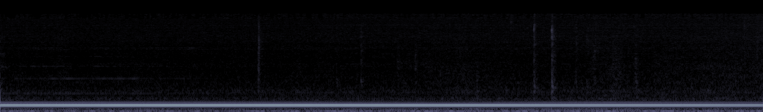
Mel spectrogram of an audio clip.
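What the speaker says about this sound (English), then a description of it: "just leaving those singing bowls to ring out" Singing bowls ring out in a long, steady, pure hum that sustains evenly throughout with only faint clicks above it, slowly fading near the end.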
